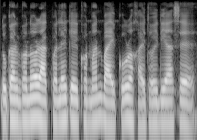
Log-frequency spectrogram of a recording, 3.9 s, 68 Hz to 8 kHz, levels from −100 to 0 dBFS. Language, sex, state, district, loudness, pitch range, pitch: Assamese, male, Assam, Sonitpur, -18 LUFS, 125-135 Hz, 130 Hz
